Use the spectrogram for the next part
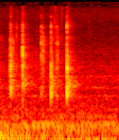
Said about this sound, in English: I'm typing in my username of Scott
